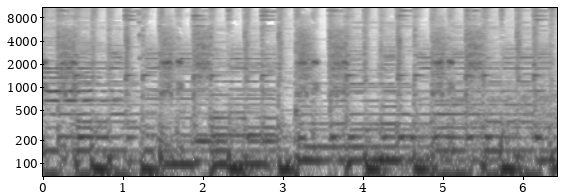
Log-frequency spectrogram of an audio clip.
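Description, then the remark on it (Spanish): A voice imitates a frog's croaking in a steady, rhythmic pattern, sung over loud, dense music with a regular beat. “Y el buen caminante puesto en cuatro patas se puso a cantar, cro como rana.”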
